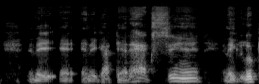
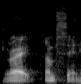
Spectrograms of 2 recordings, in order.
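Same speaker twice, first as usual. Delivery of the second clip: ordinary delivery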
